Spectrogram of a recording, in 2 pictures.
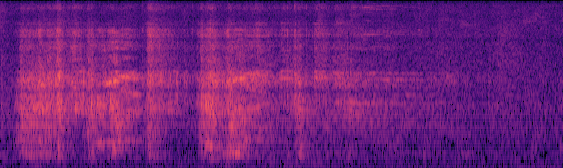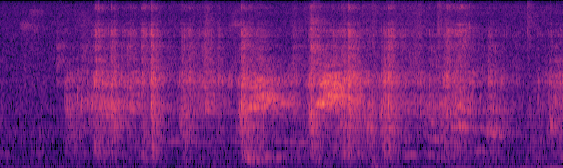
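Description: Video game fight sounds, with whooshes and hits, come from a television speaker.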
